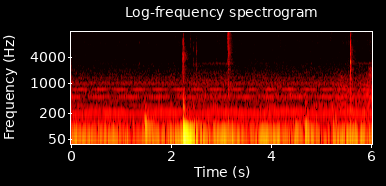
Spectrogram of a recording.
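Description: Single pin picking of a Cocraft padlock with spool security pins: a few sharp clicks of the hook pick and pins in the keyway, the loudest about two seconds in, over a faint steady hum.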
